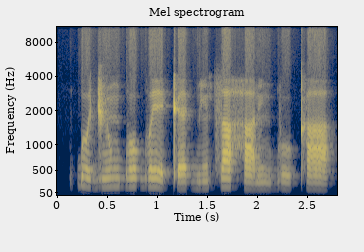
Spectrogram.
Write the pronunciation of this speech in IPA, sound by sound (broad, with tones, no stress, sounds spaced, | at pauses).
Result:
ɓ ʊ˦˨ d͡ʒ ũ˦ ɡ͡b o˦ ɡʷ eː˦˨ kʼ ɛ˨ ɡ͡b ĩ˨ t͡s a˦ h a˨ ɾ ĩ˨ ɡ͡b uː˨ kʰ a˦˨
